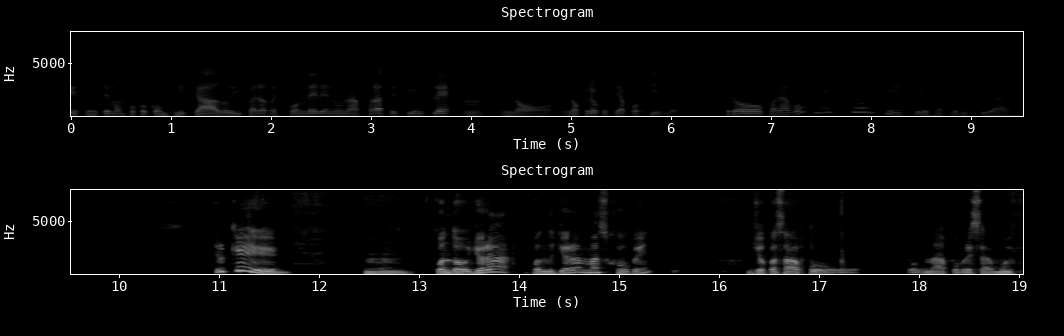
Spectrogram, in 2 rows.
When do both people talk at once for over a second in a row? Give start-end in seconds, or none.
none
